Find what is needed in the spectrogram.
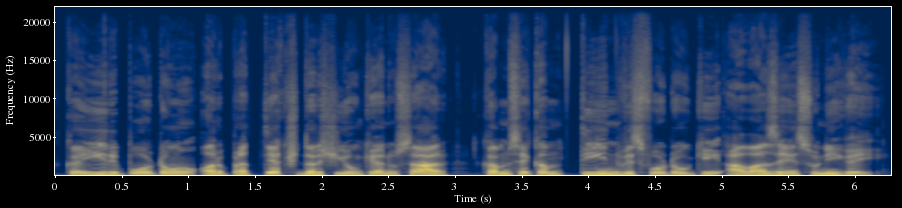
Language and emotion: Hindi, neutral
